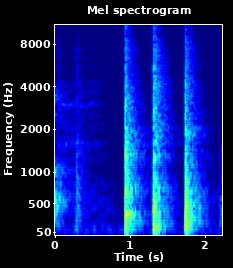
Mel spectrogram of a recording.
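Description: Three sharp knocks about half a second apart as hands handle a padded soft rifle case on a wooden table.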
